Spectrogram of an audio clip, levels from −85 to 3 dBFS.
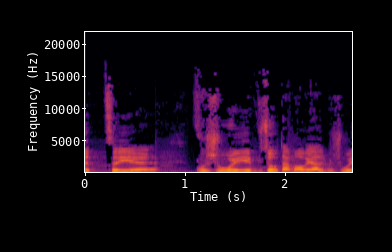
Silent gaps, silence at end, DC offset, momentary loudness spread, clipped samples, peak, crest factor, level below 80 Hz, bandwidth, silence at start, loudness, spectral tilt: none; 0 s; under 0.1%; 9 LU; under 0.1%; -10 dBFS; 18 dB; -62 dBFS; 16 kHz; 0 s; -28 LUFS; -3.5 dB/octave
